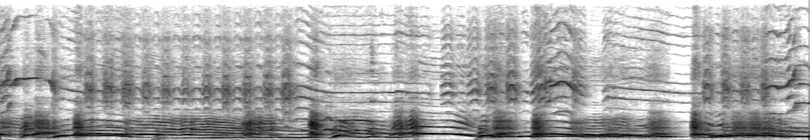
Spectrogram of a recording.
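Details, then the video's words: Indoors, pet Siberian Huskies sing along to a squeaky toy: sustained, undulating howls from more than one dog, rising and falling and overlapping, with short yelps breaking in between the drawn-out notes. "Their Squeaky Toy Make Them Howl Lately"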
